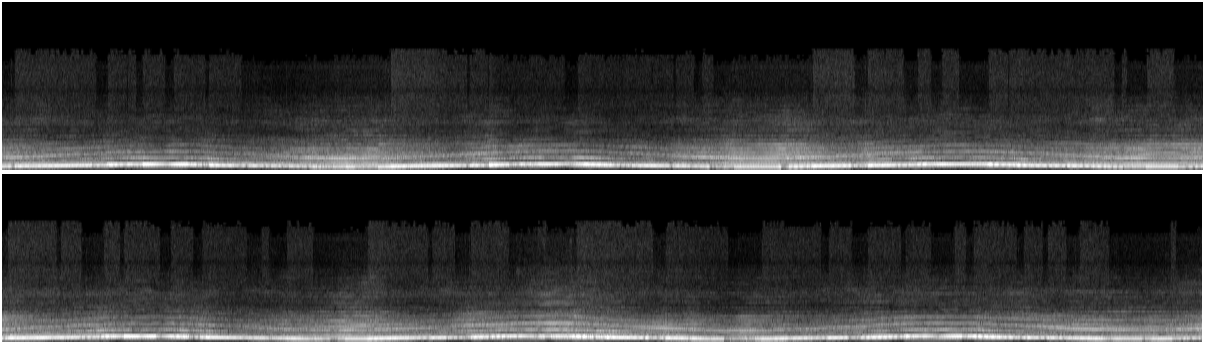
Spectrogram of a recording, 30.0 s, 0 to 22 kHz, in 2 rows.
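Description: Kockum Sonics Delta 4 electronic civil-defence siren, still on its original Delta 4 ("grey") controller, sounding the Swiss general alarm. Its wailing tone rises and falls steadily about once every five seconds.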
